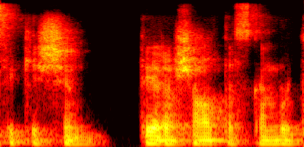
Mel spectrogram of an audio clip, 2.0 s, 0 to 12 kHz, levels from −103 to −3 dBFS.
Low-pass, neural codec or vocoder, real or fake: 10.8 kHz; vocoder, 24 kHz, 100 mel bands, Vocos; fake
